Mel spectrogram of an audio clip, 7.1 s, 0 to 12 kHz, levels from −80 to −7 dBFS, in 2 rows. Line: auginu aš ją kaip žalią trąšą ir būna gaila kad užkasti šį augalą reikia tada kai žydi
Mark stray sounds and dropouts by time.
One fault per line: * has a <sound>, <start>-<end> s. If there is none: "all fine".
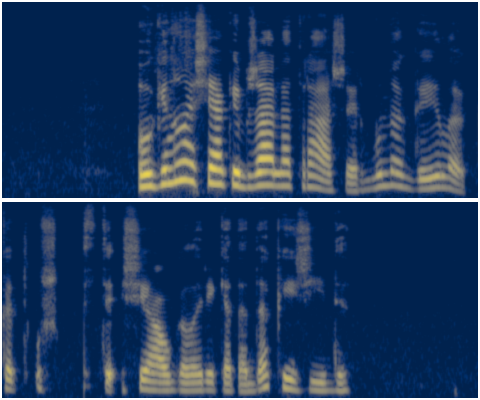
* has a dropout, 4.1-4.2 s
